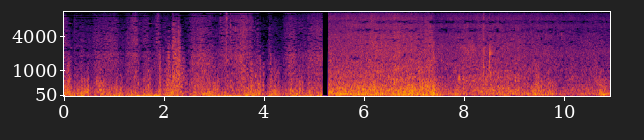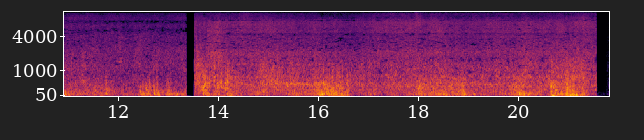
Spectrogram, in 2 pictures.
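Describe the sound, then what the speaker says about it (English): Typhoon Krathon in Taiwan drives torrential rain and heavy wind in a loud, continuous roar, with wind buffeting the microphone throughout and a couple of brief cuts breaking the steady downpour. "bringing torrential rain and heavy winds that have caused landslide and floods"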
